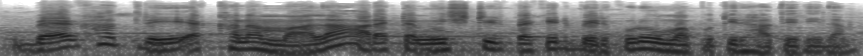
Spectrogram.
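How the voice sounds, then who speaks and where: Over background music, an actor voices a curious, polite young man from the office who calmly narrates his own horror story, serving as both narrator and character. His fairly high voice is lively in intonation, fairly quick, and close to how he'd normally talk.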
